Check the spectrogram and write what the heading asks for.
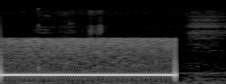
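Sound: telephone dial tone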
